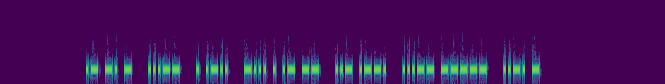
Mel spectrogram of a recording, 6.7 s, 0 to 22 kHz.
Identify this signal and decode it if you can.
Morse code, heard as a keyed tone, about 48 wpm, 700 Hz. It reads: ANT 3 EL BEAM UP 30 FT
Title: Practice QSO - Exchange 2 - Info - 50wpm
